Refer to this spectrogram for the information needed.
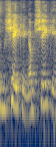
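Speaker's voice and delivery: ordinary talk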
